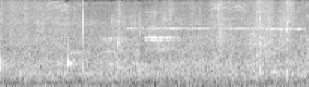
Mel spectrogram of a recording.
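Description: Metal spoon stirring a paneer and sauce mixture in a steel bowl, with a few light clinks against the bowl over a steady background hum.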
